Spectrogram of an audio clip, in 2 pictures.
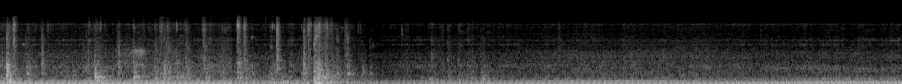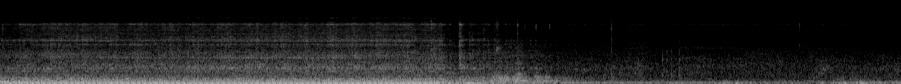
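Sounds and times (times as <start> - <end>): hydraulics working: 0.0 - 16.1
truck engine humming: 0.0 - 18.0.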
